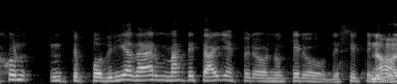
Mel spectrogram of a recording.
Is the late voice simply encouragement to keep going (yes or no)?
no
